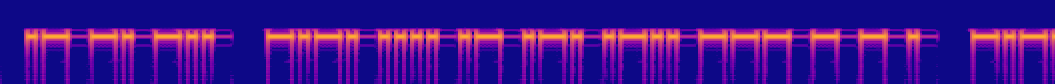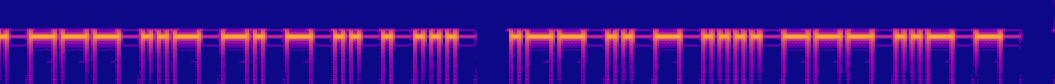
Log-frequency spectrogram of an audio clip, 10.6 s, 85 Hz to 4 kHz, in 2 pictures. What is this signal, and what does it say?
Morse code, heard as a keyed tone, about 30 wpm, 750 Hz. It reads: AND CHARLOTTE COUNTIES WITHOUT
